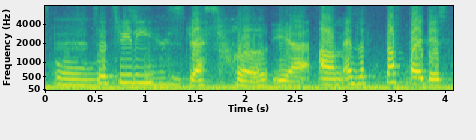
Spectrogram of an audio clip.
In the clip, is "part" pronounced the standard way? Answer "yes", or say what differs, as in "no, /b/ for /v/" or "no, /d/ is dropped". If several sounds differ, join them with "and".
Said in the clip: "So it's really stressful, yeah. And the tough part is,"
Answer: no, /b/ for /p/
